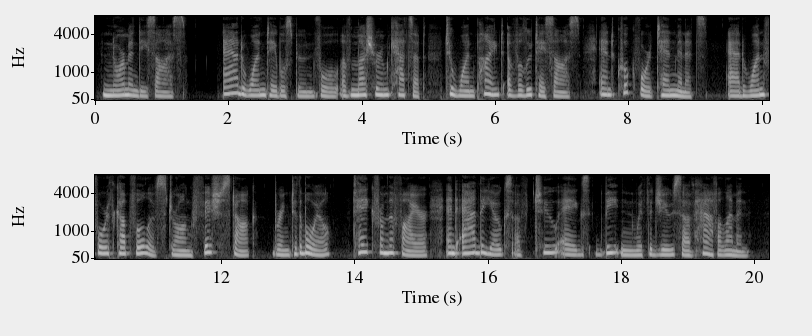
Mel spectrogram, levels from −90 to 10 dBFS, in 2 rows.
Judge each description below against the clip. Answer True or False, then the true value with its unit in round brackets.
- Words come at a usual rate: True (150 wpm)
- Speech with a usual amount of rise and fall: True (4.8 semitones)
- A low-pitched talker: False (180 Hz)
